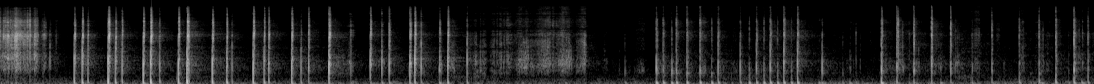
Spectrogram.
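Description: A small, closed, white rectangular Velamints mint tin, likely metal, is tapped and scratched with fingertips and nails. Quick, bright clicks with almost no ring come in fast runs, broken by short stretches of dry, hissy scratching.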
